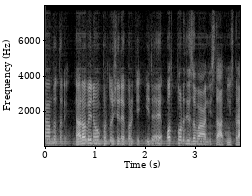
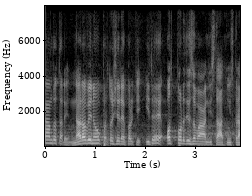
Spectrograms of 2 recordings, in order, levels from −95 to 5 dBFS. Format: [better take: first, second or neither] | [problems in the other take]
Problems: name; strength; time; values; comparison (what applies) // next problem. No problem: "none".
second | noise reduction (neural separator model SepFormer DNS4)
